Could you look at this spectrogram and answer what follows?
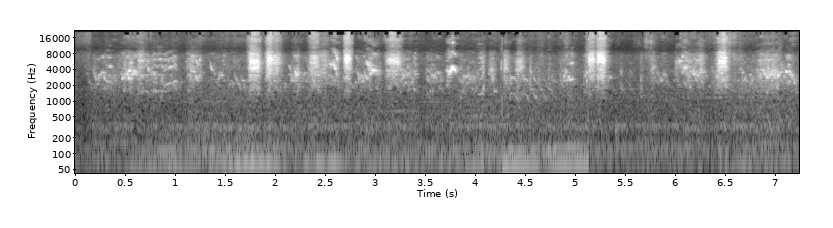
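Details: Budgerigar flock chatter for encouraging breeding and laying: soft continuous warbling with bright sharp chirps punctuating every second or so, over a noticeable low hum.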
